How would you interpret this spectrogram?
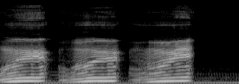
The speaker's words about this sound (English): I will quickly look around just to make sure there's no minions anywhere nearby and press the red button. There are no minions nearby, but immediately you start hearing a blaring siren.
